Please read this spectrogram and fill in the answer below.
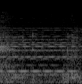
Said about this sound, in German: Das ist die Klingel bei dir? Ja, verrückt.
